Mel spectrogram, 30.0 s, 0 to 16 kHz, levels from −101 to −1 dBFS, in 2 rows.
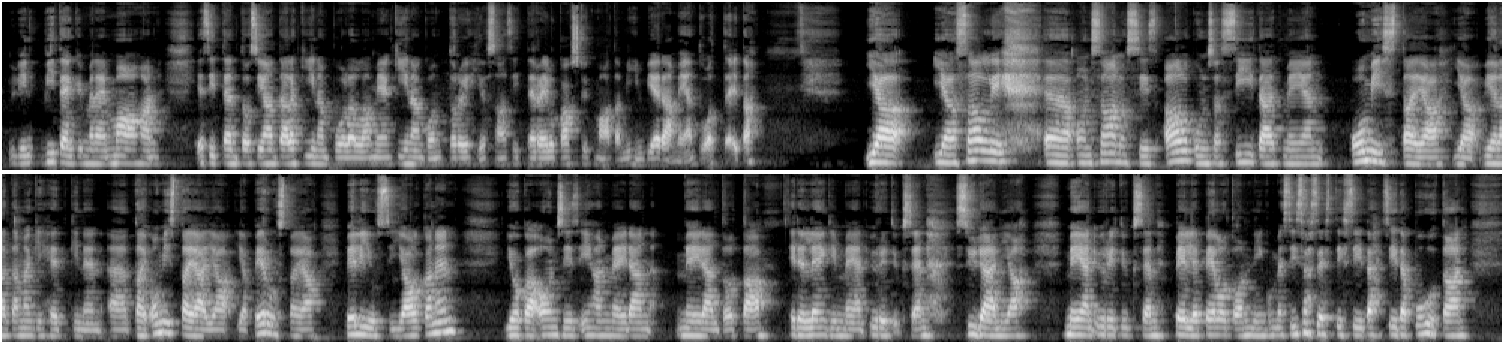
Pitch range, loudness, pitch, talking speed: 150-170 Hz, -23 LUFS, 155 Hz, 140 wpm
